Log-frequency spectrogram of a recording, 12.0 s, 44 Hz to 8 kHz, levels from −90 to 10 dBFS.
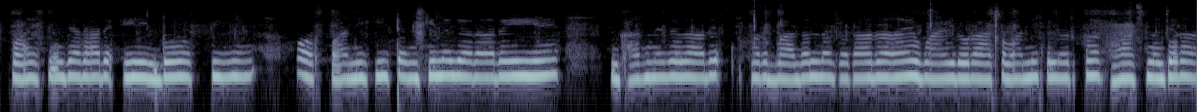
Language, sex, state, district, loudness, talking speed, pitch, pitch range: Hindi, female, Jharkhand, Jamtara, -26 LUFS, 155 wpm, 225 Hz, 215-235 Hz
